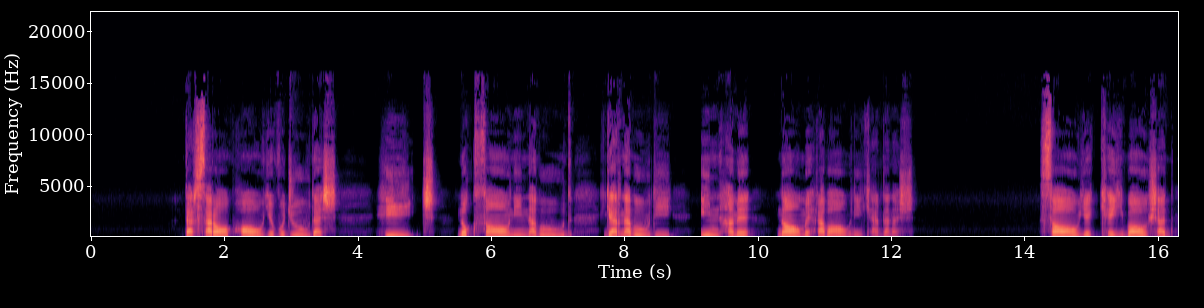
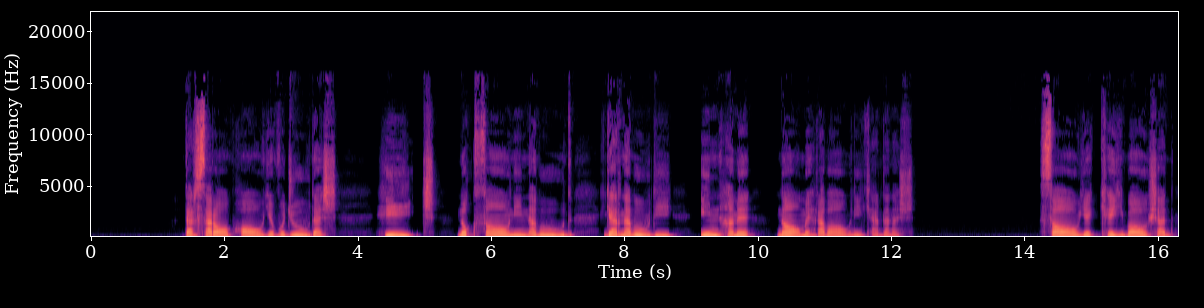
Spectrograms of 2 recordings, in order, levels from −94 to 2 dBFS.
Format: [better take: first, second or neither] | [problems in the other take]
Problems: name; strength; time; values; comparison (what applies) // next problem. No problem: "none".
second | thin; very; fading below 550 Hz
